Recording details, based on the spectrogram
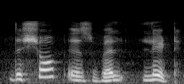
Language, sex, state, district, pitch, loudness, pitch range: English, female, Karnataka, Bangalore, 205 Hz, -14 LUFS, 185-235 Hz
